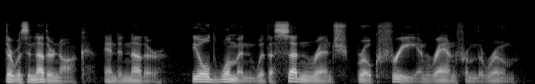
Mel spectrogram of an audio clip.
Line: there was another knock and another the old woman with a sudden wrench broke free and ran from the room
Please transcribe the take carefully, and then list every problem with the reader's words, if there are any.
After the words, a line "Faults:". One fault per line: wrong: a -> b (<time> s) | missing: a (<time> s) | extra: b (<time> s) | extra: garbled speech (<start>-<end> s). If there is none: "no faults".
there was another knock and another the old woman with a sudden wrench broke free and ran from the room
Faults:
no faults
